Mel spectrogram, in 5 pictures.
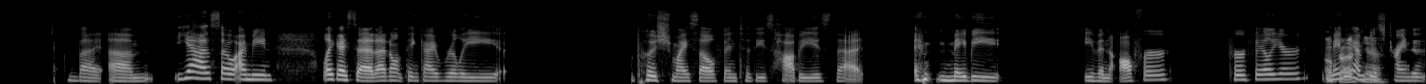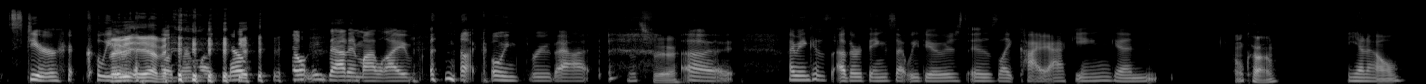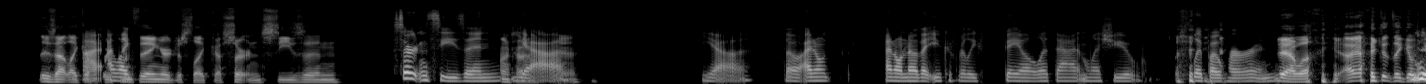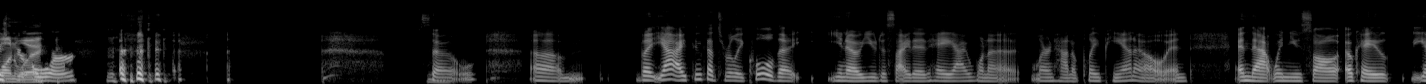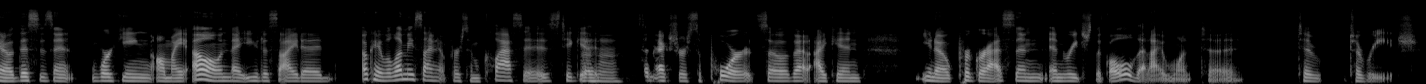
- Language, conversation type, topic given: English, unstructured, How can a hobby help me handle failure and track progress?
- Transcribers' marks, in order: chuckle; laughing while speaking: "steer clear of failure"; laughing while speaking: "Maybe yeah, ma yeah"; laughing while speaking: "I'm not going through that"; laugh; other background noise; tapping; chuckle; laughing while speaking: "well, y"; laughing while speaking: "lose your oar"; chuckle; inhale; chuckle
